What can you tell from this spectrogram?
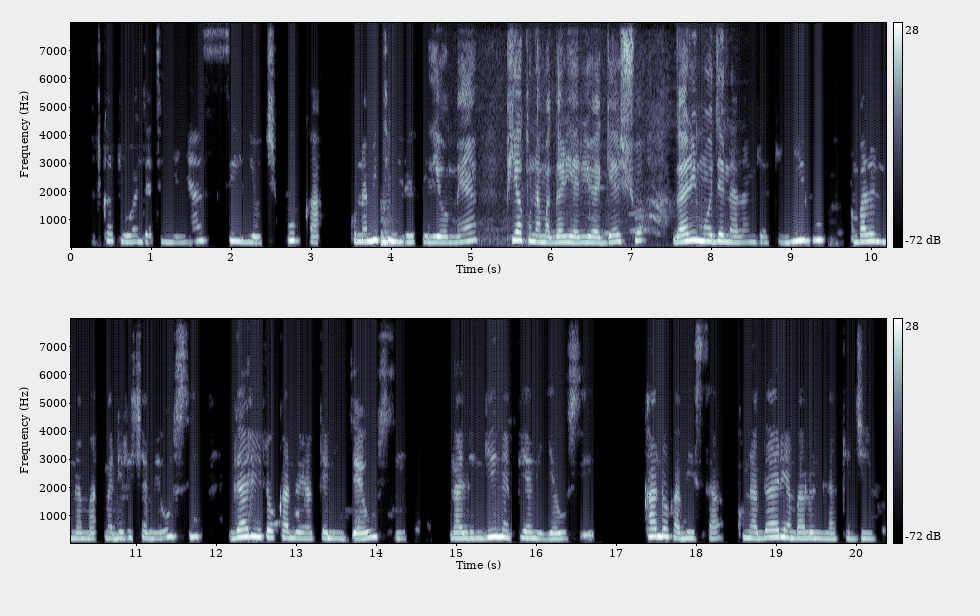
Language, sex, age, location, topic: Swahili, female, 18-24, Nairobi, finance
